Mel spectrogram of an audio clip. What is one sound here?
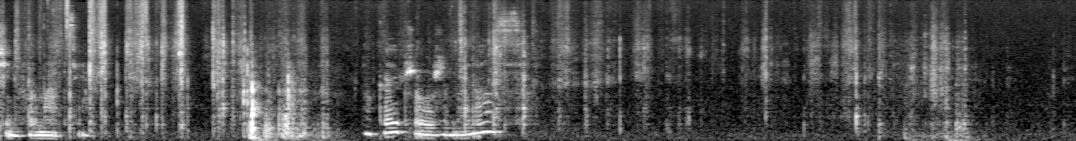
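Playing cards are shuffled by hand with quick, papery riffles and slaps.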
